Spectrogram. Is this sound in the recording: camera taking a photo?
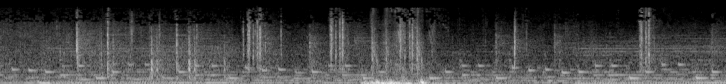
yes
